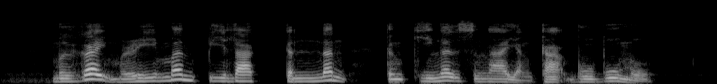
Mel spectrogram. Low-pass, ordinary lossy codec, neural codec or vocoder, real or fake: 7.2 kHz; Opus, 24 kbps; codec, 16 kHz, 4 kbps, FunCodec, trained on Chinese and English, 50 frames a second; fake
